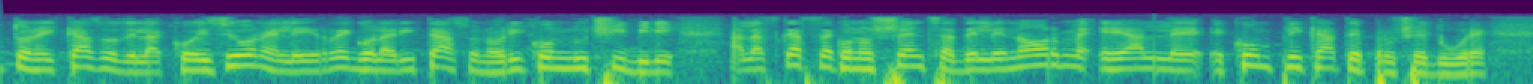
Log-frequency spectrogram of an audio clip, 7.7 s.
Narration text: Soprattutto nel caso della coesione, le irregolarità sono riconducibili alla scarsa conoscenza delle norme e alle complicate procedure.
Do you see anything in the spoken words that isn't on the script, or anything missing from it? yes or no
no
